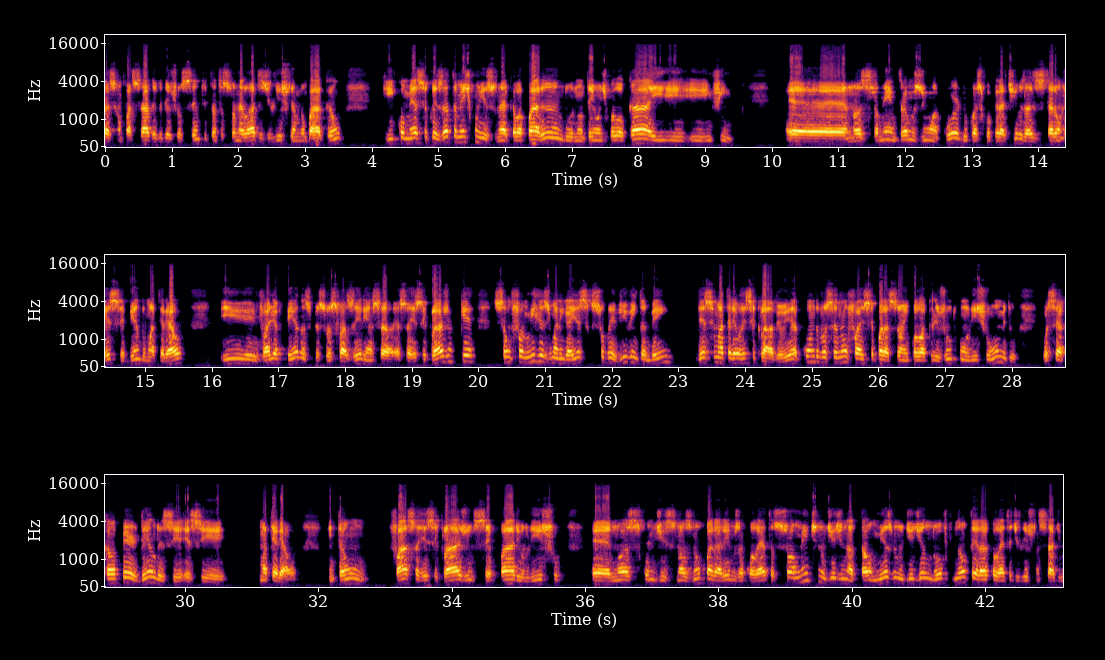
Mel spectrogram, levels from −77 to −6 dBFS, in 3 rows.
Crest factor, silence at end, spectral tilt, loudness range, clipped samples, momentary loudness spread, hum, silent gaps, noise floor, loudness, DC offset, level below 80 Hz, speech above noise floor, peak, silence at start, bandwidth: 16 dB; 0 s; -0.5 dB/octave; 3 LU; under 0.1%; 8 LU; none; none; -43 dBFS; -13 LUFS; under 0.1%; -64 dBFS; 28 dB; 0 dBFS; 0 s; 15.5 kHz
